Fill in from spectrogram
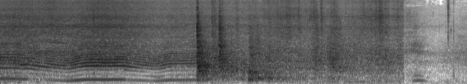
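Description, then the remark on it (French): A chainsaw engine revs with a wavering, buzzing whine, then bites into wood with a loud, rough, crackling roar for a couple of seconds before easing off, cutting wood for barricades at the ZAD. No voices. “J'ai fait les barricades avec euh, des tronçonneuses.”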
